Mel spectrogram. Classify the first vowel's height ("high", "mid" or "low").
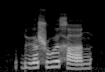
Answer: high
